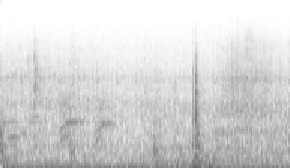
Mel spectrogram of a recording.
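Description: Truck engine idling with a steady low rumble, with a single short knock about one and a half seconds in.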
